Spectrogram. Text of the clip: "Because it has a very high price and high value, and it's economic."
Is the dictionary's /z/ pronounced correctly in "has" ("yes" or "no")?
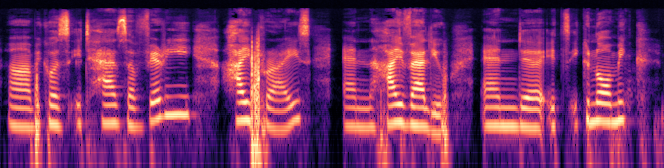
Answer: yes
